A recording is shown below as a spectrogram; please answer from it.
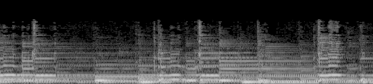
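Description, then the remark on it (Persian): A plucked guitar in a song plays a steady sequence of ringing notes with sustained tones beneath, fairly loud, with sharp attacks recurring about every half second and no voices. “حس تعلیق و بهت زدگی که صدای گیتار تو این آهنگ ایجاد میکنه رو متوجه میشید؟”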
